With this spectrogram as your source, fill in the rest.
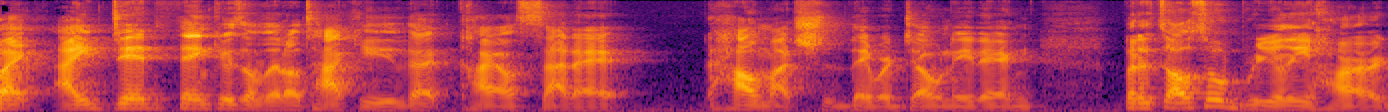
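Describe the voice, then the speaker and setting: A man with a Southern California accent, fairly low pitch and a bright, sharp tone, on a very clean recording with a silent background. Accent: Valley Girl, Californian-sounding. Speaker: podcast co-host. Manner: says "like" a lot, elongates words.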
